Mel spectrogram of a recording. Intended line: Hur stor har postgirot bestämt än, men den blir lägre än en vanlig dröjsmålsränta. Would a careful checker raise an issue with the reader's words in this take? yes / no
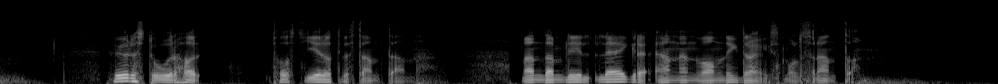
no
